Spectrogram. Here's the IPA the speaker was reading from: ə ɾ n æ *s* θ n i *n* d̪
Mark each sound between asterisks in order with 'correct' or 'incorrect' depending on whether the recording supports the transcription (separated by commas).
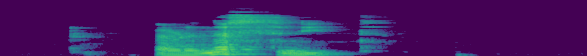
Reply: correct, incorrect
